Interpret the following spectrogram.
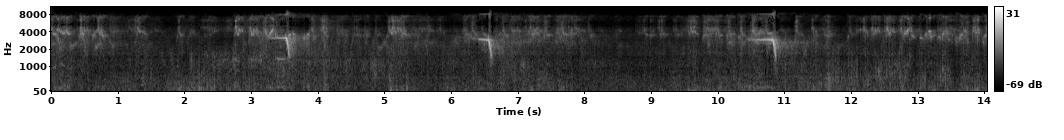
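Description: Birds chirping and twittering, with a clear whistled call three times, each a short held high note that drops sharply in pitch at its end.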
